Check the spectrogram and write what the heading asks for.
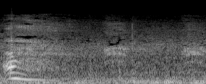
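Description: A woman's short wordless vocal sound, like a soft laughing 'aah', falling in pitch about a tenth of a second in, then steady outdoor background hiss.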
